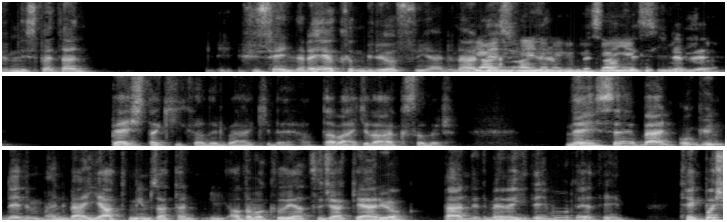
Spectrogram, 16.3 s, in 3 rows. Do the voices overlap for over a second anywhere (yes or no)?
yes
